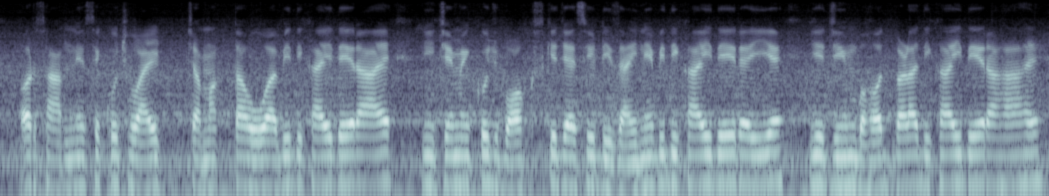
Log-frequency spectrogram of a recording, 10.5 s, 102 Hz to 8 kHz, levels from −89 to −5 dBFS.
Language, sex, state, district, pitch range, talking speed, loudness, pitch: Hindi, male, Maharashtra, Nagpur, 115-130 Hz, 185 wpm, -22 LUFS, 125 Hz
